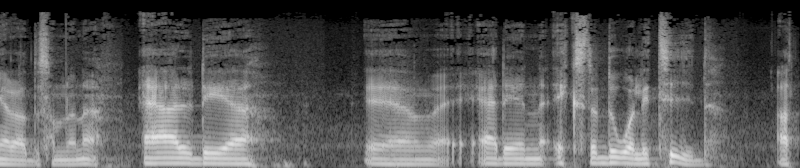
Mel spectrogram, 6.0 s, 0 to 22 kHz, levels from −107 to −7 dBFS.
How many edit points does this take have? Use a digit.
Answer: 1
